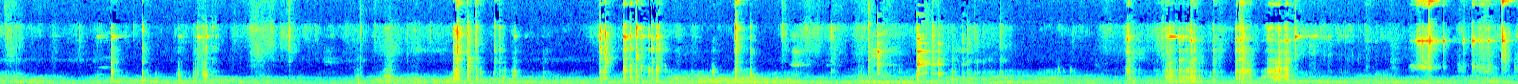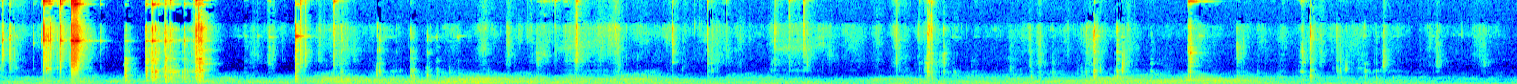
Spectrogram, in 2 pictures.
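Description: Steel parts of a threaded wheel-bearing press tool, its nut and a new wheel bearing clinking and clattering as they are handled and fitted against a cast knuckle, with scattered light clicks and a louder cluster of clinks about halfway through.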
